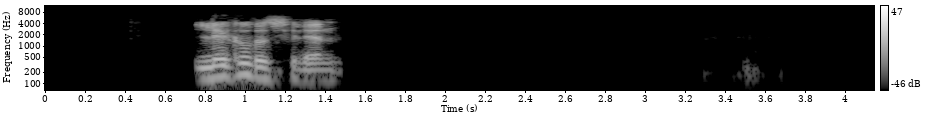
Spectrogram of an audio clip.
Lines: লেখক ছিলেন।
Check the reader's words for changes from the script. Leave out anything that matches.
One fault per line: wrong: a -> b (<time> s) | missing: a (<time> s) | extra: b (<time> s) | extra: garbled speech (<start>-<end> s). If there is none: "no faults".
no faults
